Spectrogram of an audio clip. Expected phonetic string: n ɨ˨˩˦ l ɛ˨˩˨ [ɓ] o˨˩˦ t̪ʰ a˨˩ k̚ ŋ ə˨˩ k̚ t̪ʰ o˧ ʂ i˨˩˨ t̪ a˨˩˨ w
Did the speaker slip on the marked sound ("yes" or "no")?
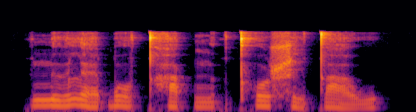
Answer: no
